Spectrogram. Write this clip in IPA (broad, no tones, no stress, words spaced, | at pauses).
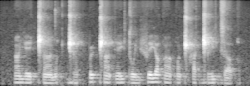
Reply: ãje ǁãdɐ̃q ɡ͡ǁɨqpʉ ǁãkejdoj fejɨqẽj qõǁʰaɡ͡ǁej d͡zɐq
